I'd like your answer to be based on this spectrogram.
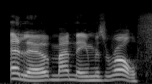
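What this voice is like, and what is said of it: Put-on English accent. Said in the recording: “Do your best voice from This Is England, your impression.”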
